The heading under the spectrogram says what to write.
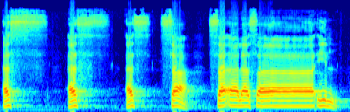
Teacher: يخرج من طرف اللسان ومن وضعه وضع طرف اللسان على اسفل الصفحه الداخليه للاسنان السفلى الاماميه الاسنان السفلى الاماميه اسمها الثنايا الثنيتين السفليين هذا هذا اللسان اضعه · والسين منفتحة مستفلة وبالتالي مرققة. هذا هو الفرق بين الصاد والسين، فنحرص على إخراج السين من مخرجها. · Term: حرف السين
